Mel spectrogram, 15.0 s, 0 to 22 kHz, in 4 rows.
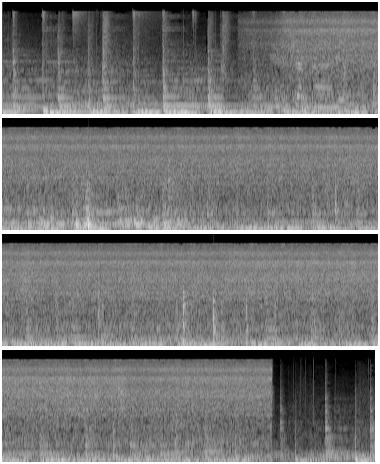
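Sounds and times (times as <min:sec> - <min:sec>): meat and onion sizzling in a pan: 0:02.4 - 0:14.0
wooden spoon scraping a pan: 0:02.7 - 0:12.3
spoon tapping on a pan: 0:06.8 - 0:10.7.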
